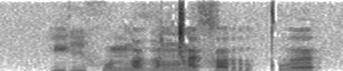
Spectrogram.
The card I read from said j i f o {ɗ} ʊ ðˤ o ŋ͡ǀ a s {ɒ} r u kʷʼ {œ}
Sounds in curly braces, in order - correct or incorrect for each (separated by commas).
incorrect, correct, correct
